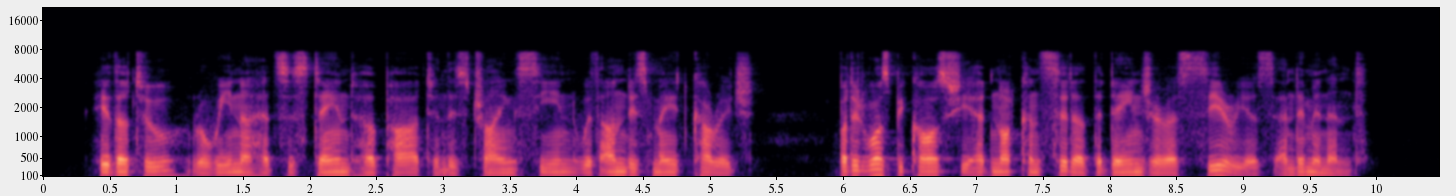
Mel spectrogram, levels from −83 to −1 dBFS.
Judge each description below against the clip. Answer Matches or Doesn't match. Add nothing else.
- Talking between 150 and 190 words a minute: Matches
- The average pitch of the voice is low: Matches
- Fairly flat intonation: Matches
